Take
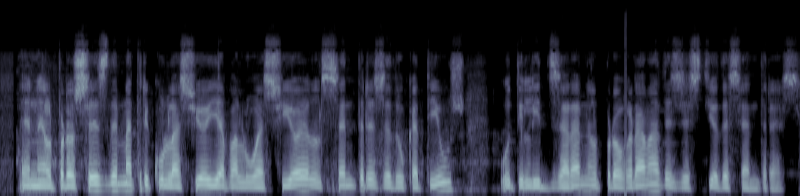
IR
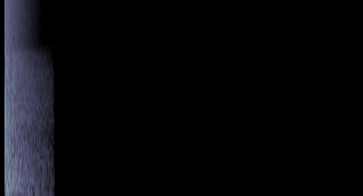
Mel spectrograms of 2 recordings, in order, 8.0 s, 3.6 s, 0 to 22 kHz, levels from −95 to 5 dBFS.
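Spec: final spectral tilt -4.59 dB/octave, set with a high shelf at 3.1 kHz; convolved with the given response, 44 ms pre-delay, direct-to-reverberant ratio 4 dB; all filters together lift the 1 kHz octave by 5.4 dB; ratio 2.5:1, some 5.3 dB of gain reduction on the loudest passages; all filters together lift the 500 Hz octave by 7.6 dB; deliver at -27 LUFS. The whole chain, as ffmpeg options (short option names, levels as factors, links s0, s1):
-filter_complex "[0:a]equalizer=f=500:t=o:g=8.5,equalizer=f=1000:t=o:g=4.5,highshelf=f=3100:g=-7.5,acompressor=threshold=0.0794:ratio=2.5,asplit=2[s0][s1];[1:a]atrim=start_sample=2205,adelay=44[s2];[s1][s2]afir=irnorm=-1:irlink=0,volume=0.168[s3];[s0][s3]amix=inputs=2:normalize=0,volume=0.841"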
